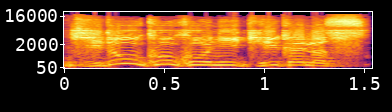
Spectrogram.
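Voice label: Japanese Speech Autopilot Enabled; World Of Warships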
